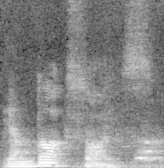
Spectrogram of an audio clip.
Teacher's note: Então agora sim, essa última sílaba é uma sílaba longa, apesar de ser um ditongo com iota. Então, sílaba longa, o acento anda uma casa para frente.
